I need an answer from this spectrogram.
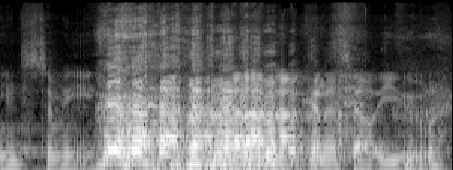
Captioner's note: laughing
